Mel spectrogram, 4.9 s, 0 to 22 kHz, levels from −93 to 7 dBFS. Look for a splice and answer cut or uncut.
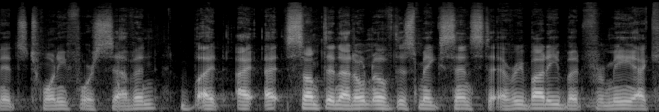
cut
